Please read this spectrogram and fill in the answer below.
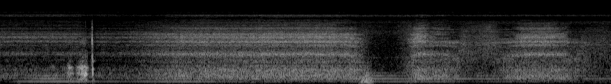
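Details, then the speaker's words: V8 engine with low compression on cylinder 8, leakdown test at 6 bar: a strong, steady hiss of air from the crankcase breather that rises and dips with handling. Leakage is high, probably a collapsed piston ring or cracked piston or cylinder. "So this is a breather in the engine, so what we have in this case, it is most probably a collapsed ring or cracked cylinder. Cracked piston. So you'll see the leakage is high."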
